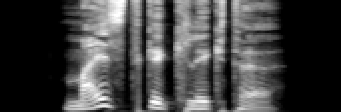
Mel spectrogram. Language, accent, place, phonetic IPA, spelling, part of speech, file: German, Germany, Berlin, [ˈmaɪ̯stɡəˌklɪktə], meistgeklickte, adjective, De-meistgeklickte.ogg
- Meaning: inflection of meistgeklickt: 1. strong/mixed nominative/accusative feminine singular 2. strong nominative/accusative plural 3. weak nominative all-gender singular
